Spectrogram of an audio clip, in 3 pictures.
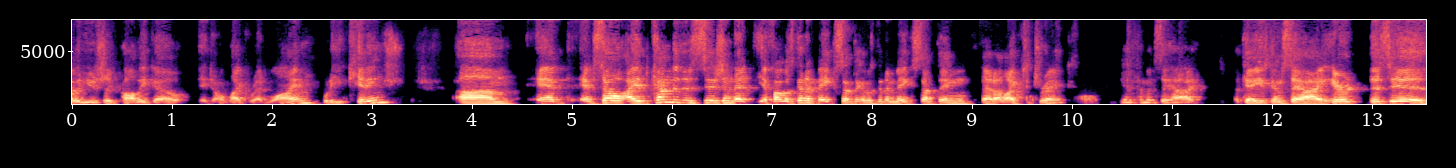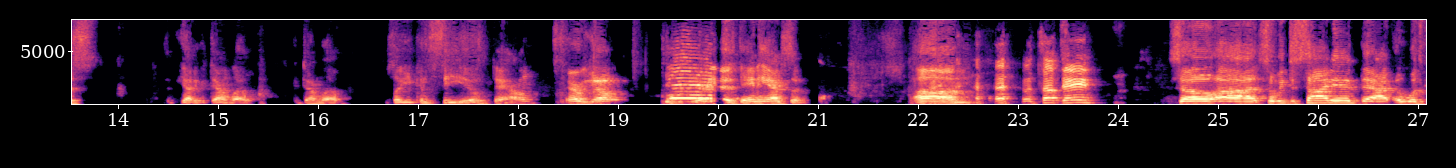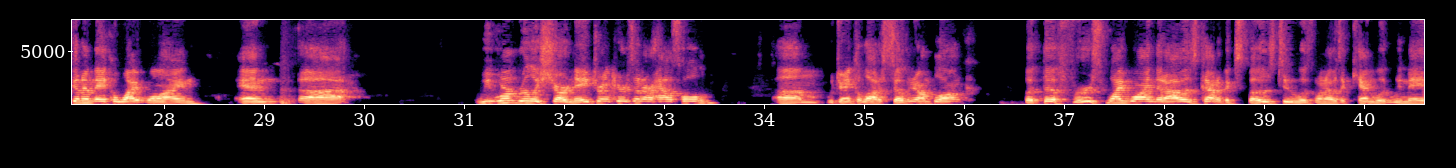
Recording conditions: video call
